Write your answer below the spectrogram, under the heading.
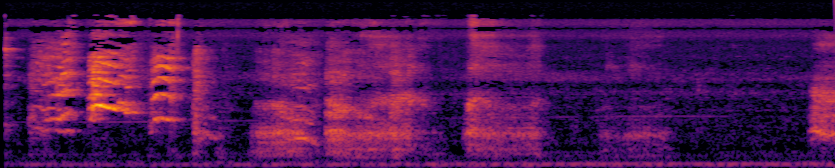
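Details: Puppy making quiet, high whimpering squeaks, then several rough, noisy growling bursts of about half a second each, over a constant low hum.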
